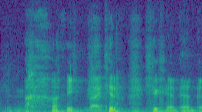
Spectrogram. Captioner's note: laughs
